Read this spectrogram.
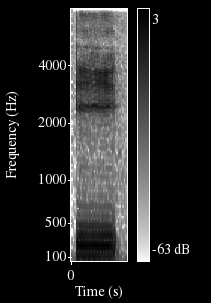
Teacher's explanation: So the first one is number one and is the first tone. E, that's a flat tone.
